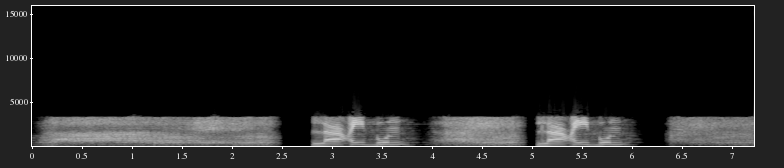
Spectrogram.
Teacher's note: عین میں حمزہ کی آواز پیدا نہ ہو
